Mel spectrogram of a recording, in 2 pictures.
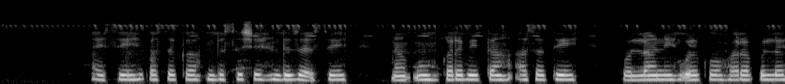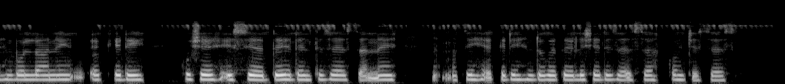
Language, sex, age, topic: Gamo, male, 18-24, government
